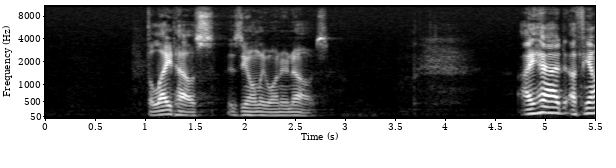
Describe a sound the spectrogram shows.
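A middle-aged man speaks expressively into a microphone.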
